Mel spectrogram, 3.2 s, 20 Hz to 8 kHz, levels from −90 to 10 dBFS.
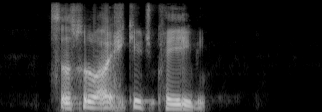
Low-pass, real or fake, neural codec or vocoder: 7.2 kHz; fake; codec, 24 kHz, 0.9 kbps, WavTokenizer, small release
